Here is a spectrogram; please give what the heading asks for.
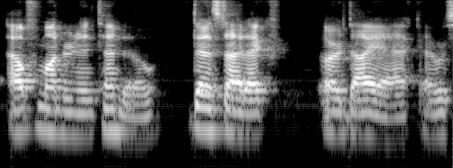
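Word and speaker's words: Dyack: they out uh out from under nintendo dennis tydek or dayak i would say his name didac die dude no dayak basically felt that they're free from nintendo and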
